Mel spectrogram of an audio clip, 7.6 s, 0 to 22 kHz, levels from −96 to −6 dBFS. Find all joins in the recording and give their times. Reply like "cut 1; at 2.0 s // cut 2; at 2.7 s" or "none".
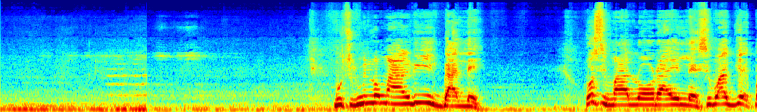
cut 1; at 1.4 s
